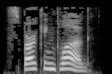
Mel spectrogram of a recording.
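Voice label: "sparking plug", British English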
